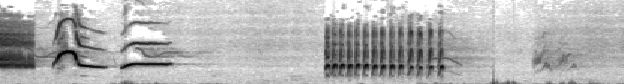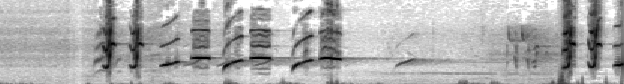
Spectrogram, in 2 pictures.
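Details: A Chinese blackbird sings a varied song: looping whistled phrases, a fast buzzy trill of about a dozen notes, then quick sweeping whistles and sharp high notes, with low background rumble throughout.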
